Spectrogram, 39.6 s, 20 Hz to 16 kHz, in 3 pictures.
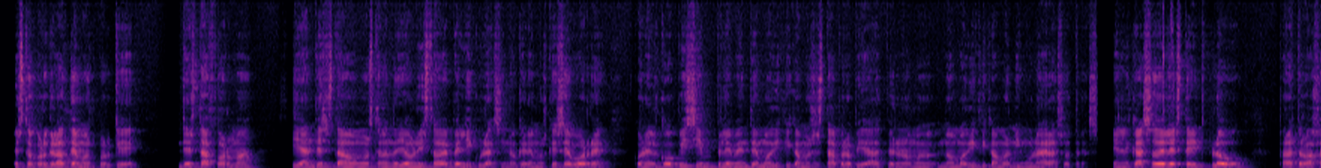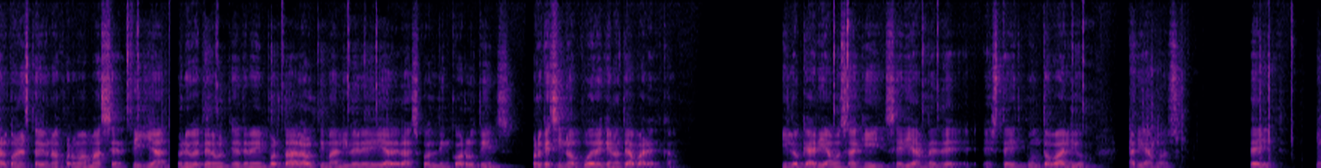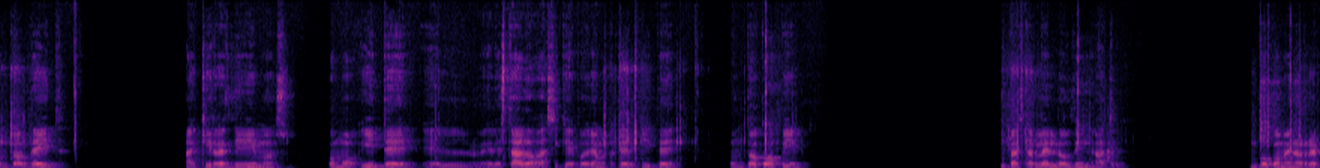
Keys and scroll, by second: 10.9 super+z, 19.3 alt+super+[, 26.2 Return, 34.1 Return.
